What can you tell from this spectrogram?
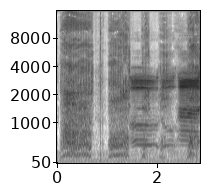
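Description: A dog growls in a low, rumbling snarl, breaking off briefly and then rising into harsher, higher-pitched snarling bursts, loud throughout with no talking.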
